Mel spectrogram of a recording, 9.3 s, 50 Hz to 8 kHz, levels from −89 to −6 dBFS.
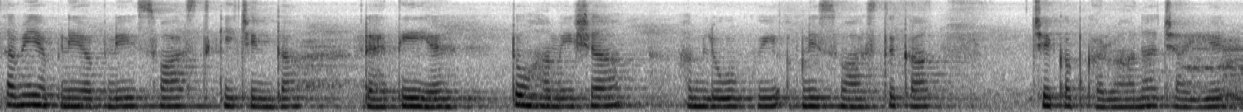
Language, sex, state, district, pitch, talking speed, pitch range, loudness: Hindi, female, Uttar Pradesh, Jalaun, 215 Hz, 115 wpm, 210-225 Hz, -17 LUFS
